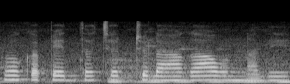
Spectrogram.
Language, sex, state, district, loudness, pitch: Telugu, female, Andhra Pradesh, Annamaya, -16 LUFS, 195 Hz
